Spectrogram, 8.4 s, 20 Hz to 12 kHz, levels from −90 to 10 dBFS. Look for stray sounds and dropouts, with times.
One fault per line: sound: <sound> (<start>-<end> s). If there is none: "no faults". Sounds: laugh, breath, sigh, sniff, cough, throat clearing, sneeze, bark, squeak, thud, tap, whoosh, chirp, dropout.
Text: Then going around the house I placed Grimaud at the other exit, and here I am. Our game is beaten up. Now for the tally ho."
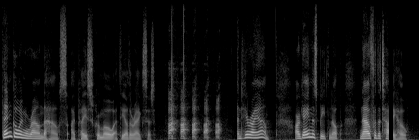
sound: laugh (3.4-4.5 s)
sound: dropout (7.8-7.9 s)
